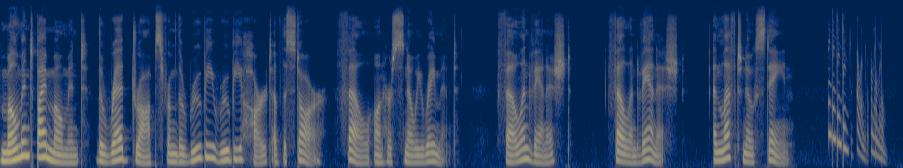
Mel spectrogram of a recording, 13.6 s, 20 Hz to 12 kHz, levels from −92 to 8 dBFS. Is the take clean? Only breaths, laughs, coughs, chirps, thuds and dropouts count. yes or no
no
